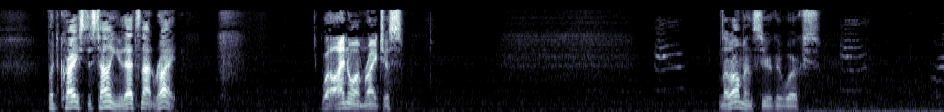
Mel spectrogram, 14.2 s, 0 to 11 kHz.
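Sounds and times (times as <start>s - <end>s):
speech: 0.7s - 2.7s, 4.8s - 6.1s, 10.8s - 12.3s
cat meowing loudly: 9.8s - 10.3s, 12.6s - 13.2s, 14.0s - 14.1s
man speaking quietly: 10.8s - 12.4s
soft chirping cat mews: 12.6s - 13.1s, 14.0s - 14.1s.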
